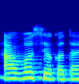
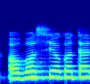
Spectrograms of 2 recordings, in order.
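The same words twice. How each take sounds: First: "आवश्यकता" with long first a, aa-vash-yak-ta; correct form aavashyakta. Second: "आवश्यकता" with short first a, uh-vash-yak-ta; wrong form avashyakta. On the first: ("आवश्यकता" को लंबे आ से शुरू करें) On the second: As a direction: open "आवश्यकता" on a short vowel. ("आवश्यकता" को छोटे अ से शुरू करें) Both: Shown as a demonstration. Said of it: "आवश्यकता नहीं".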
